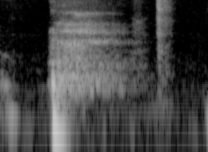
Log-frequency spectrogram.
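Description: A man's long sigh: a short voiced start fading into a breathy exhale over about a second, followed by a brief hiss.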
